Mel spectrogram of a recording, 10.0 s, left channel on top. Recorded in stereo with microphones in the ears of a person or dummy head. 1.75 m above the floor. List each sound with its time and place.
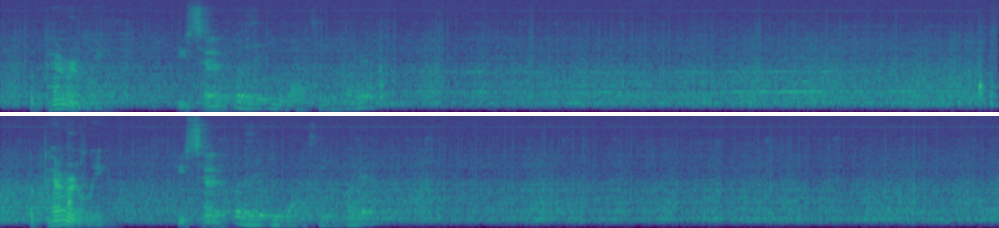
0.3 s a man speaking: 65° right (ahead or behind), 0.8 m; by 2.2 s 55° right (ahead or behind), 3 m
2.3 s a man speaking: 80° right, 8 m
